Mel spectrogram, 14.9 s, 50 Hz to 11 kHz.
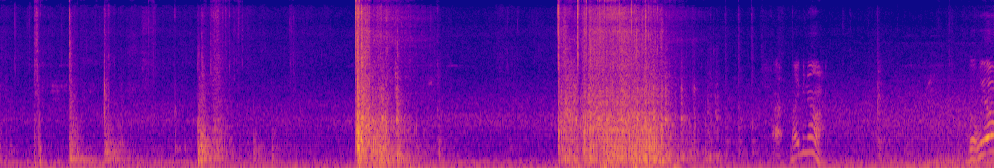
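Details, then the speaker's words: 1929 Ford Model A, abandoned 75+ years, cranking: two short even cranking bursts, engine turns over but never fires, no spark; plug wires judged good, later fitted new condenser and coil. "cool did not spark that not a good sign but we'll see"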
